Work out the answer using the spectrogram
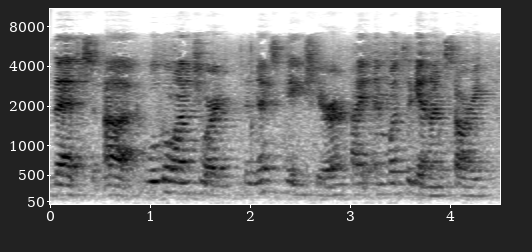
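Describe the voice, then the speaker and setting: Presenting her book as a guest speaker, a woman addresses an audience in an echoing community-centre talk room, mixing small asides with sayings she reads out. Her voice is on the low side and fairly bright, with fairly even intonation at a moderate pace. The recording, made from a distance in the echoey hall, is muffled and noisy.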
